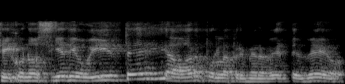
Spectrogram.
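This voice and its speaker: A man speaks in a Brazilian accent at a fairly slow pace. His pitch is fairly high. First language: Portuguese (speaking Spanish). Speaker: pastor and missionary teacher. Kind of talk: lecture introduction. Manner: halting.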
